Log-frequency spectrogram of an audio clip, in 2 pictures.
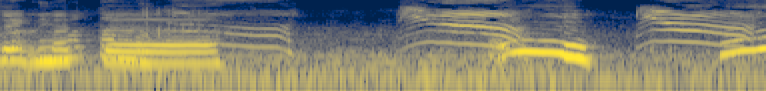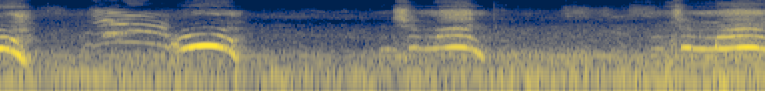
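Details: Three little kittens mewing indoors; loud, high, arching meows in quick succession, several overlapping, with a person's voice talking over them.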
